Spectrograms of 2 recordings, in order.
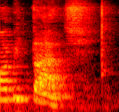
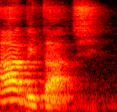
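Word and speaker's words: hábitat: E eu sempre pronunciei como habitat. Acho que como vocês também pronunciam, habitat dos animais. Mas estava na revista com um acento. Eu falei, bom, se está com acento no primeiro A, como proparoxítona, ela vai ser pronunciada como habitat.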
